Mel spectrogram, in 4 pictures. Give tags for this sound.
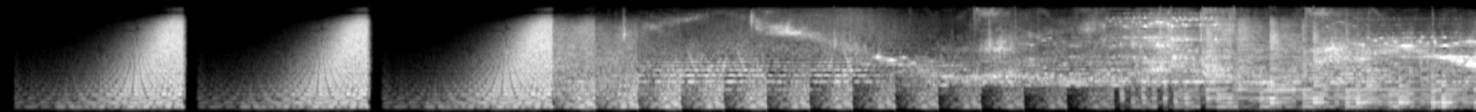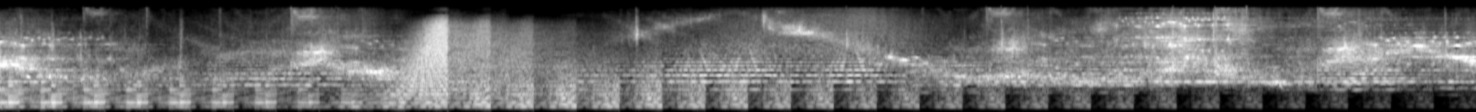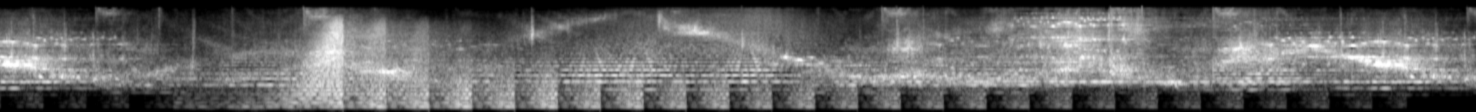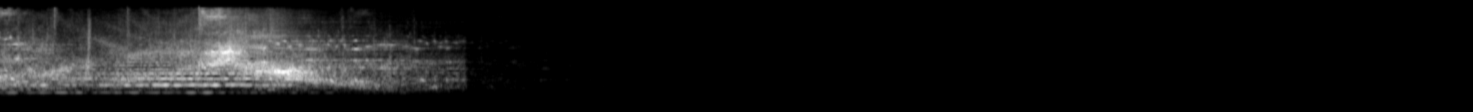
ambient
keyboard
pad

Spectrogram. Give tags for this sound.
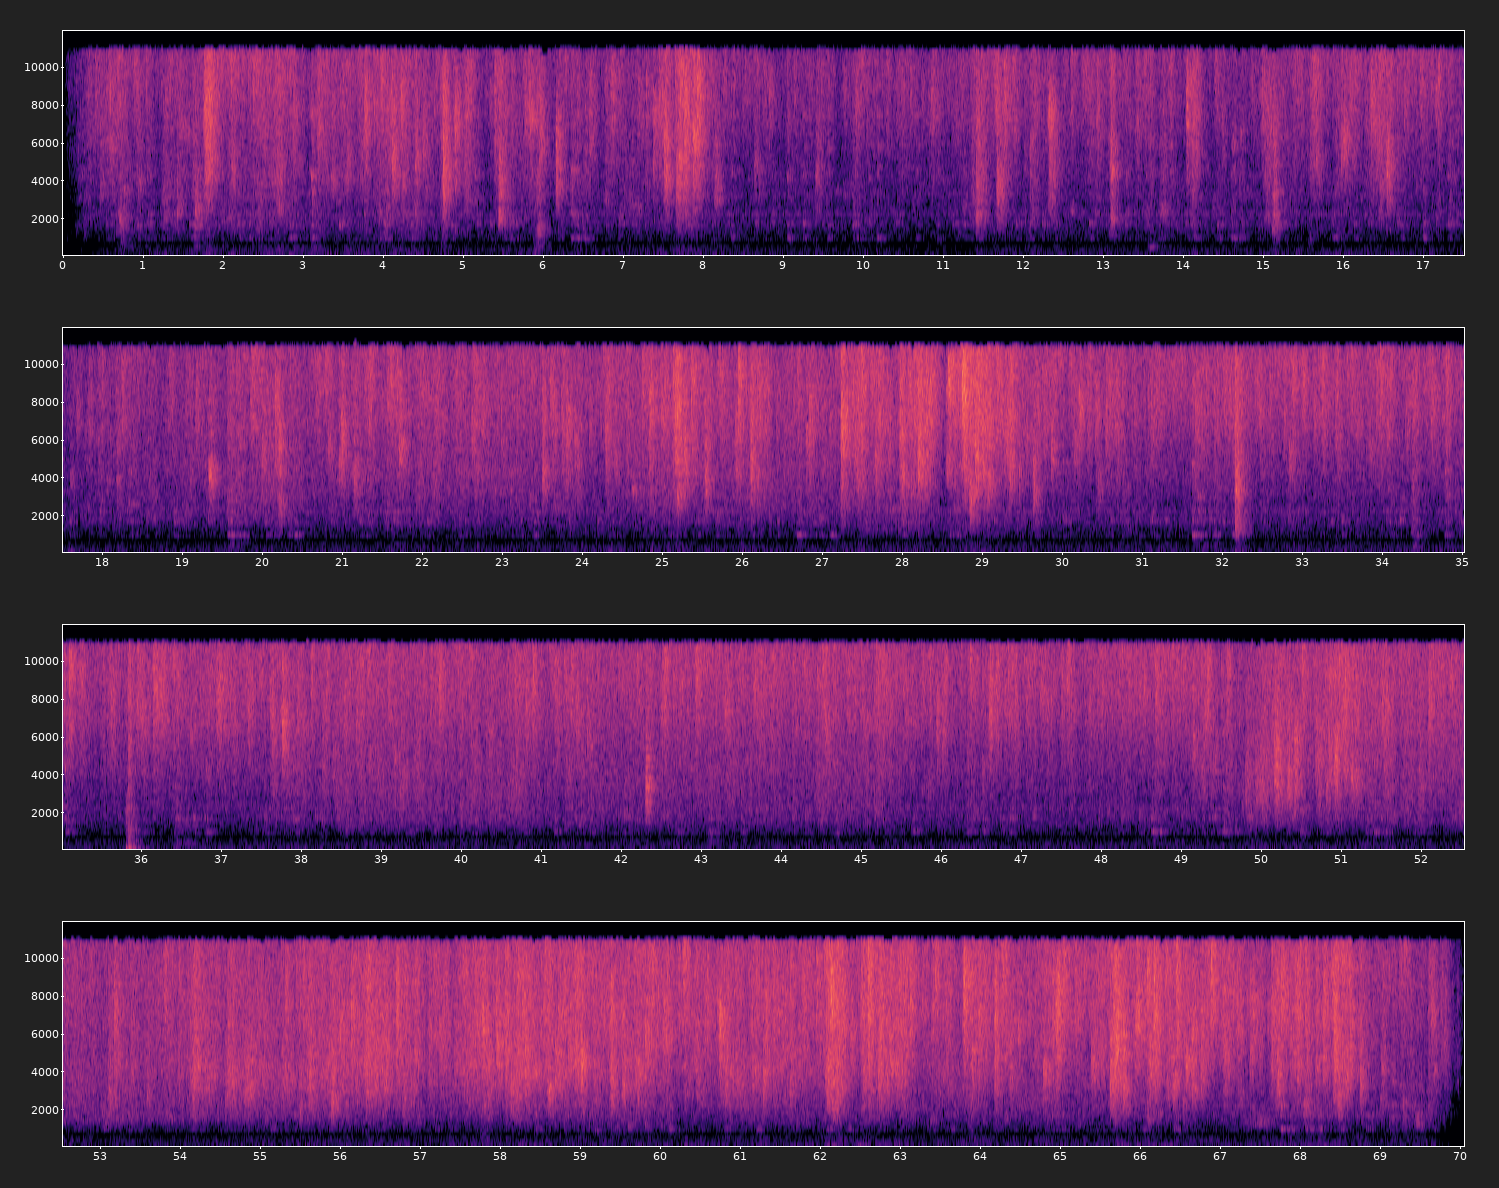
room
Atmosphere
hotel
noise
Free
horror
Wind
Rain
sound
Storm
Water
Shower
Wet

